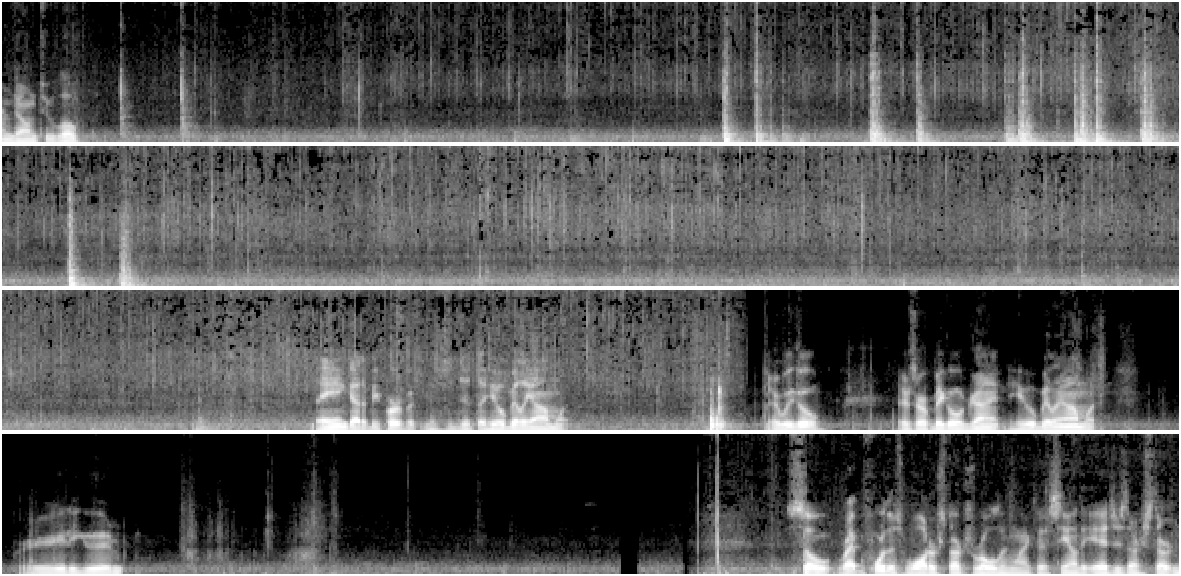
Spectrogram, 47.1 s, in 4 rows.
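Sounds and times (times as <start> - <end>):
food sizzling in a skillet: 0.8 - 31.0, 42.2 - 47.0.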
